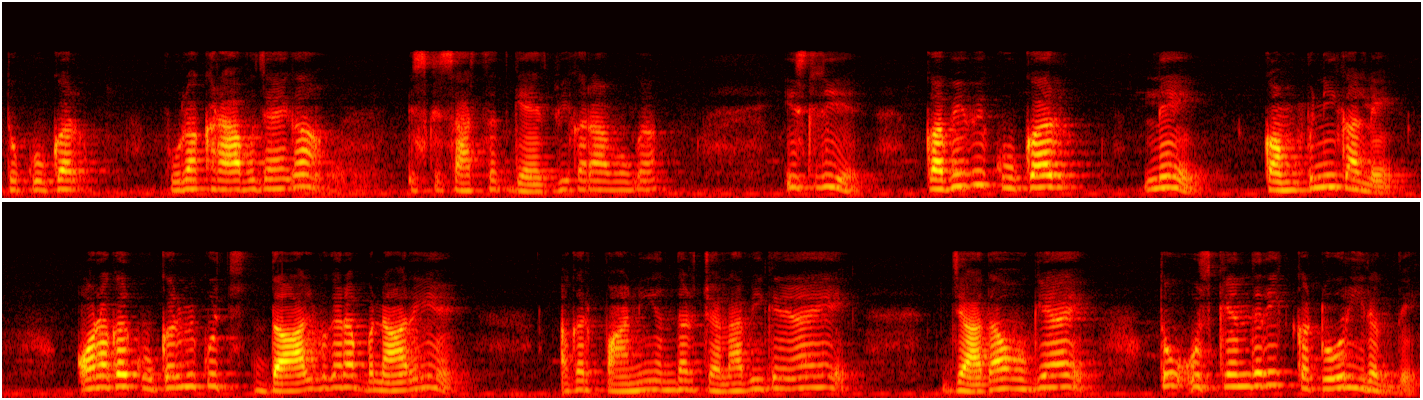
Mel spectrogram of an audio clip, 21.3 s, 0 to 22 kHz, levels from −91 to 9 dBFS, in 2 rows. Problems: none marked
